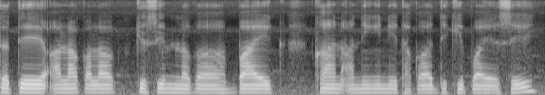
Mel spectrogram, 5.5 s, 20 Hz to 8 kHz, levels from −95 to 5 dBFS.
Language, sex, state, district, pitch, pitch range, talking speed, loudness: Nagamese, male, Nagaland, Dimapur, 120 Hz, 115-120 Hz, 145 wpm, -15 LUFS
